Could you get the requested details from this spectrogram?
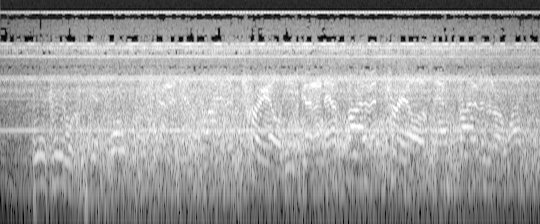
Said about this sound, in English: That's the sound of an actual cockpit recording made while pilot Frank Bernard was on a combat training mission in Canada. This was not a simulation.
